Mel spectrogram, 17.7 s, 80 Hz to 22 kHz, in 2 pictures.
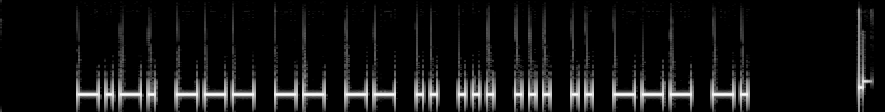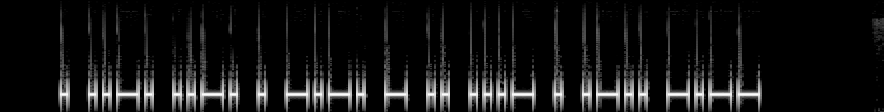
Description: Morse code, heard as a keyed tone, about 17 wpm, 700 Hz. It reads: COMMISSION EFFECTIVELY
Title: Sentences from Top 1400 Words - New Word Drill - 17wpm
